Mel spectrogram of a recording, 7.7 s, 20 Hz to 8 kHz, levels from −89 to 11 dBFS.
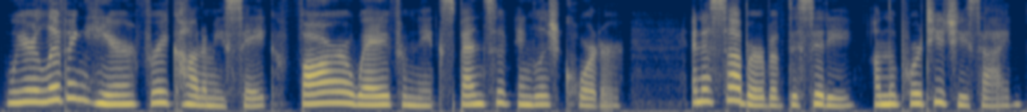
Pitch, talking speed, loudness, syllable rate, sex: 245 Hz, 185 wpm, -17 LUFS, 5.4 syllables/s, female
